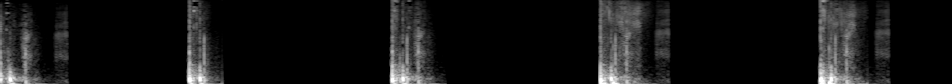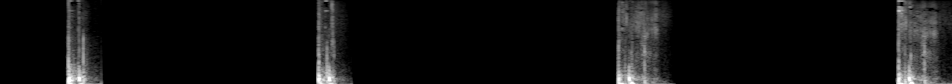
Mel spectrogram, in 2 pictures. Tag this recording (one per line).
boot
boots
clear
concrete
floor
floorstep
foley
foot
footsteps
game
games
gaming
metal
shoe
sound
squishy
step
steps
walk
walking
wet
